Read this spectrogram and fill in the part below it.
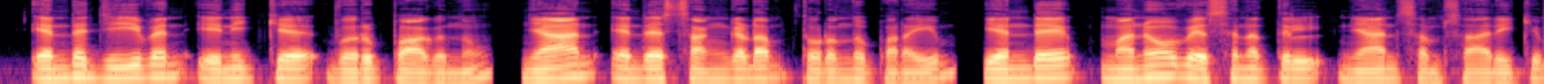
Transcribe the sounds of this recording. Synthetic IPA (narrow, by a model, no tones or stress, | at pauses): e̞nde̞d͡ʑiːʋɐne̞nikʲːɨʋe̞rupːaːɣunːuɲaːne̞nde̞sɐŋɡɐɽɐmt̪uɽɐnːupɐrɐjume̞nde̞mɐno̞ːʋesɐnɐt̪ːilɲaːnsɐmsaːɾikʲːum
